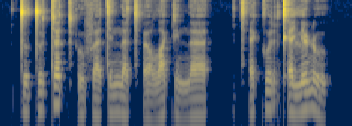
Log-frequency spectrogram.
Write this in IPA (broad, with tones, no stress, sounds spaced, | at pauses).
t̪ u˨ t̪ u˧ t œ˦ t͡sʼ u˨ f ɜ˨ t ɪ˧ n̪ ɜ˨ t͡sʼ œ˨ lˠ ɛ˧ k ɪ˨ n̪ ɜ˧ | t͡sʼ ɛ˧ k u˦ r kʼ ɛ˧ lʲ ɤ˦ ɳ u˨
